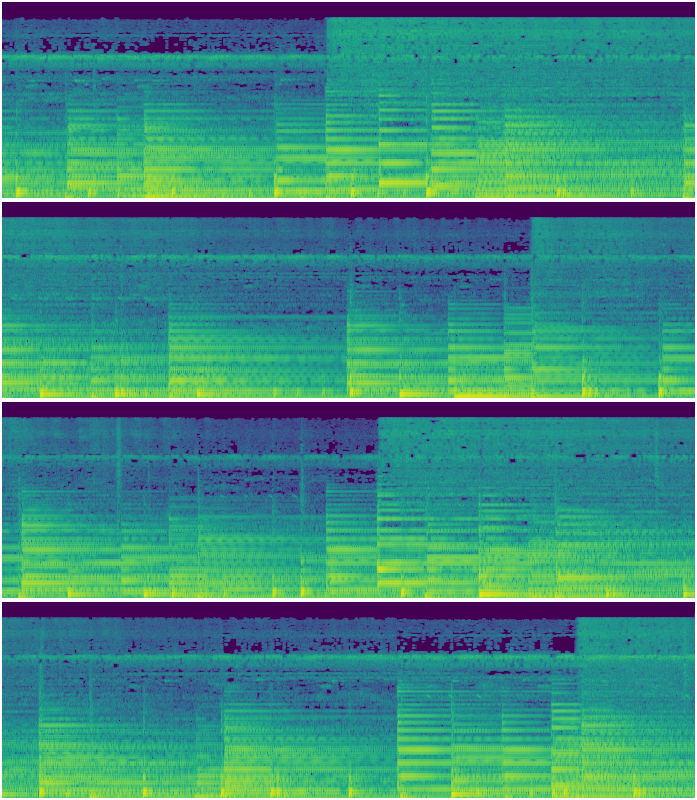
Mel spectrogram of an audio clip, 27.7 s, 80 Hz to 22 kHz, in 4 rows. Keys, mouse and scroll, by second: 5.7 z, 5.8 click, 6.2 space, 7.2-10.5 drag, 10.5 z, 10.6 right click, 10.8 space, 12.4 Down, 14.7 z, 14.9 click, 15.4 space, 16.2-18.5 drag, 18.5 Down, 22.5 click, 23.6 z, 23.7 right click, 24.0 space, 25.4 shift+click.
